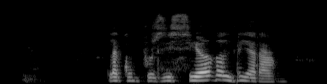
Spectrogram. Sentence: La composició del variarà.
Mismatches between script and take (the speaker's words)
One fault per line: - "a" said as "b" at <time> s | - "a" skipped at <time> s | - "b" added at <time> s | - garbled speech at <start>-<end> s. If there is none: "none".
none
